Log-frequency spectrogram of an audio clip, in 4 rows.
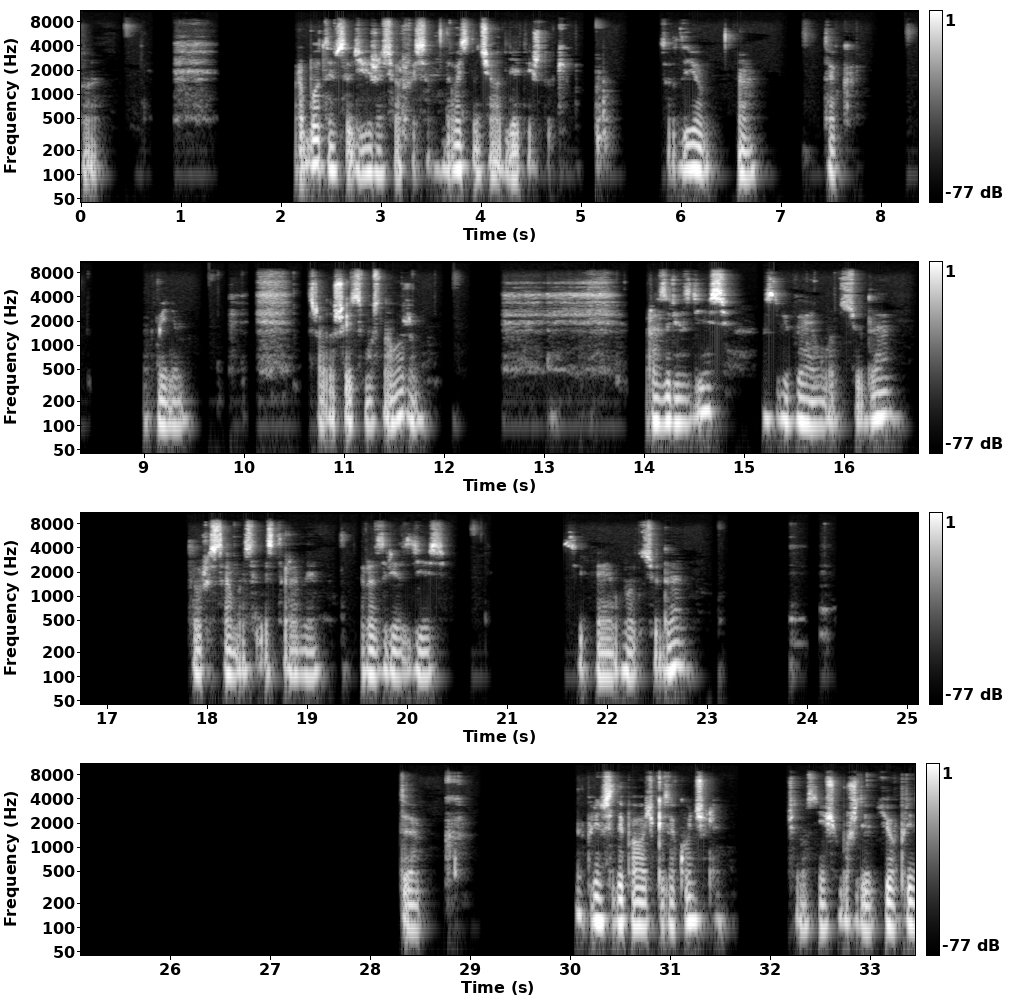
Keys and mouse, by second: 2.0 middle click, 3.4 shift+click, 4.7 shift+click, 9.1 ctrl+z, 9.8 middle click, 11.8 shift+middle click, 12.4 Tab, 13.3 ctrl+r, 16.0-17.5 middle drag, 18.1 shift+middle click, 23.2 alt+z, 23.5 middle click, 23.9 alt+z, 24.3 middle click, 25.3 Tab, 25.7 drag, 26.0-31.0 middle drag, 31.8-32.1 shift+middle drag, 32.9 click, 33.4 shift+drag.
